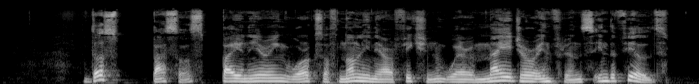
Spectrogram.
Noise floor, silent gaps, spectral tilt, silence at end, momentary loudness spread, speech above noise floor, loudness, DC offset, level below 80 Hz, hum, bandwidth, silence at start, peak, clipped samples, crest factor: -61 dBFS; none; -5.5 dB/octave; 0.35 s; 6 LU; 45 dB; -17 LUFS; under 0.1%; -52 dBFS; none; 14.5 kHz; 0.85 s; -2 dBFS; under 0.1%; 16 dB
